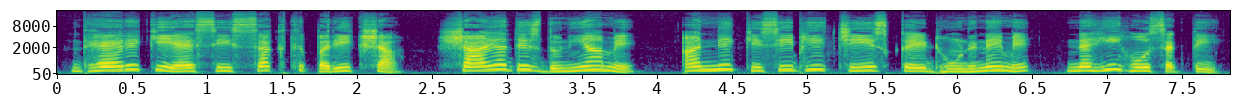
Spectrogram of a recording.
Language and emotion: Hindi, neutral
